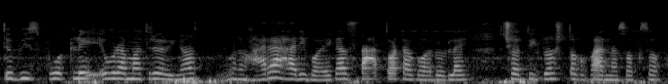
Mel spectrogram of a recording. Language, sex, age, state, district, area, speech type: Nepali, female, 30-45, West Bengal, Kalimpong, rural, spontaneous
